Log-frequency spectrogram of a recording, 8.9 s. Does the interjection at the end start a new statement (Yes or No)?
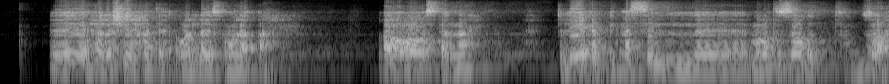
Yes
